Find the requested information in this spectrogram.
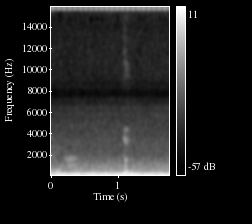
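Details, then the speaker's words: A person with ongoing hiccups: a single brief hiccup over a steady electrical hum. "hey can you hiccup again no I'm all done please I am tired of hiccuping it's very fun but it gets frustrated"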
